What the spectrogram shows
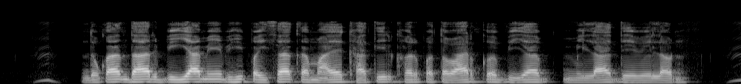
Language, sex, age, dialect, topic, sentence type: Bhojpuri, male, 25-30, Western, agriculture, statement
